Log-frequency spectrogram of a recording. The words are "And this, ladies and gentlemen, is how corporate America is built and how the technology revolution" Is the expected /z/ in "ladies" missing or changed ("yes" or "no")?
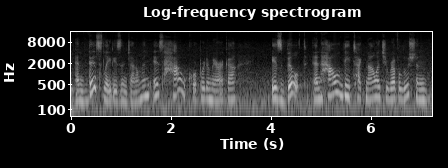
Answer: no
